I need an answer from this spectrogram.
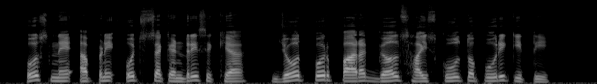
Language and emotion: Punjabi, neutral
